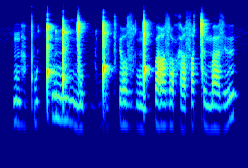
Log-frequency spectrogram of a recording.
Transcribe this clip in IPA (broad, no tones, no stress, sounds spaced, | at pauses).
n a̤ kʷʼ e ǃʰ ʊ ŋ͡ǃ y ŋ͡ǀ ʊ p ṳ ɡ͡ǃ ɐ t͡sʼ y zˤ ə̤ ŋ͡ǃ ə̤ p a zˤ ʊ x ɪ sˤ ɐ ǀ ø m a z ø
